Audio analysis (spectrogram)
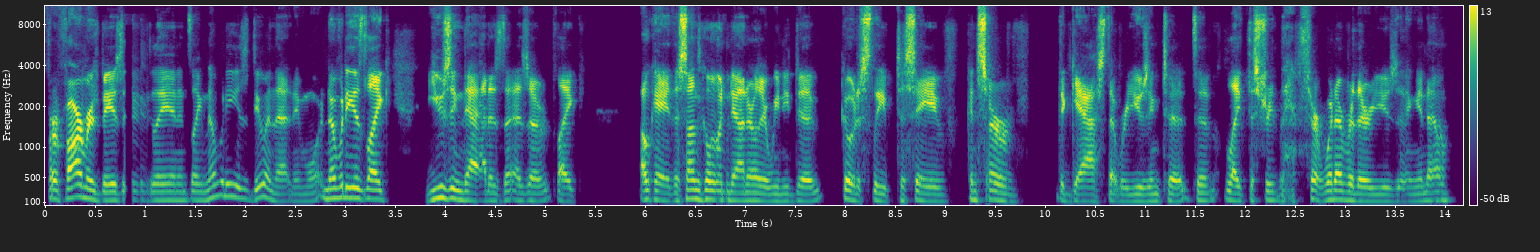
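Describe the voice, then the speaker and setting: A man's voice: mid-range voice, brisk, dry recording, clean studio sound. A man talking loosely as a podcast guest, full of "like" fillers and easy laughs. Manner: loose and chatty, many "like" fillers, laughs often. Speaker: podcast guest, writer and editor. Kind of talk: casual interview chat.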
